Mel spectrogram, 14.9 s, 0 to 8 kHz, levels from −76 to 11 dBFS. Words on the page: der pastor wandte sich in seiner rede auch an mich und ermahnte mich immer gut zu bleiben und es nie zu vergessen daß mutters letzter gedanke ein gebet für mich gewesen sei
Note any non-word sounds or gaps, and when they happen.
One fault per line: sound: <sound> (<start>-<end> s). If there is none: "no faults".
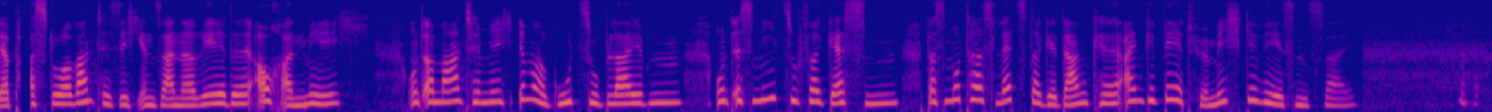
sound: dropout (0.2-0.3 s)
sound: laugh (14.4-14.9 s)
